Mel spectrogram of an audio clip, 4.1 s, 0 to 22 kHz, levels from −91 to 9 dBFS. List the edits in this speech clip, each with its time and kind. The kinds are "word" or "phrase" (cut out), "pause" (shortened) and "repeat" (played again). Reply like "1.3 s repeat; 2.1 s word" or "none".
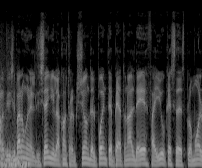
none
